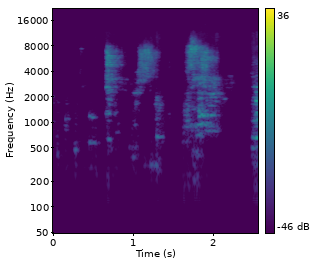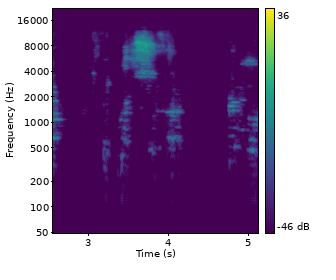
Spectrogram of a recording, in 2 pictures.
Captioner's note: people chattering indistinctly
